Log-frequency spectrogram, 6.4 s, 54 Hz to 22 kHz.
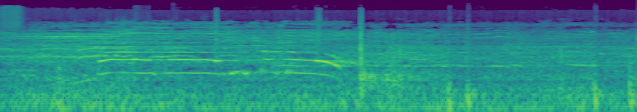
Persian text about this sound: سه‌شنبه شب 21 بهمن 1404 جرقه های آتشبازی حکومت میخندند، اما از پنجره های تاریک خانه ها فریاد های ضد حکومتی در دل شب پراکنده میشوند.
